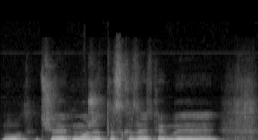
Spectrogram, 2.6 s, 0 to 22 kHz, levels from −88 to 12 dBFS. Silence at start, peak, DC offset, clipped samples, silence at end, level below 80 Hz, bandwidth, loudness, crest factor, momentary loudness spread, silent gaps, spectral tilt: 0 s; -12 dBFS; under 0.1%; under 0.1%; 0 s; -58 dBFS; 15.5 kHz; -27 LUFS; 14 dB; 7 LU; none; -6.5 dB/octave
